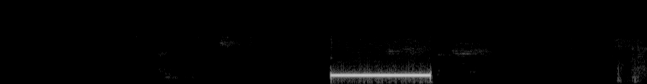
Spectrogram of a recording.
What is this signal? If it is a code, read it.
Ringback tone (Europe, 425 Hz).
